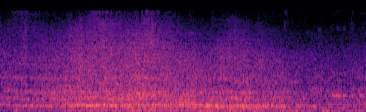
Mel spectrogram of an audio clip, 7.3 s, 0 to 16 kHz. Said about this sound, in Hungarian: Az amerikai kormányzati és múzeumi negyed hatalmas épülettömbjei jócskán visszhangozták és visszaverték az egyenként akár 800 lóerős motorok hangját.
